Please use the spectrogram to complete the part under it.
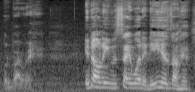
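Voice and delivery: normal talking voice

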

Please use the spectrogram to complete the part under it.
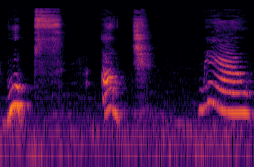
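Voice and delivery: high, yelped whoops, ouch and meow; mock falls and cries. Everyone tumbles down, squealing high mock cries. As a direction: squeal each cry like a tumbling animal. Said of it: "Everybody went".

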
